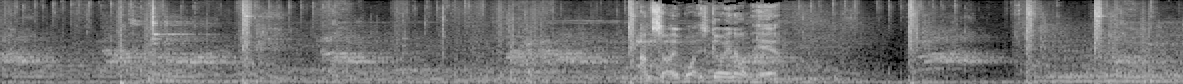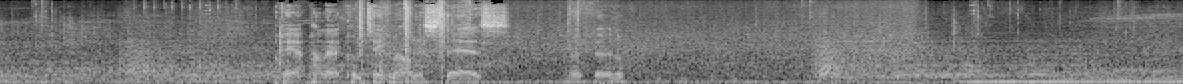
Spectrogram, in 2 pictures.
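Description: Footsteps clang on a metal staircase.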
